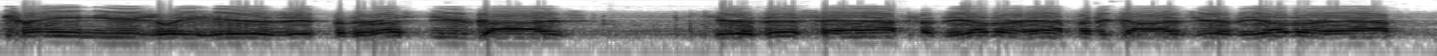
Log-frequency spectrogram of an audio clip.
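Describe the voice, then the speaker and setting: Over muffled CB radio thick with loud static, a man with a fairly high, fairly even voice talks fast and casually. He's an operator checking in callers, folksy and rambling, with the sound of a two-way radio transmission.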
